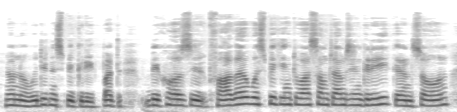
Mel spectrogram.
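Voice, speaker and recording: A woman of around ninety, recalling her past in a halting way, often repeating "yeah". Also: fairly low pitch, steady tone, a little mellow, no room sound. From Romania. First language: Romanian. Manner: halting, many repeated yeahs. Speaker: interviewed poet. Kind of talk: reflective conversation.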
